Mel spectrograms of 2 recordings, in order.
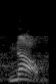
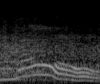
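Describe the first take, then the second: First: It is a firm, serious refusal. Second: It is a playful, teasing refusal.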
